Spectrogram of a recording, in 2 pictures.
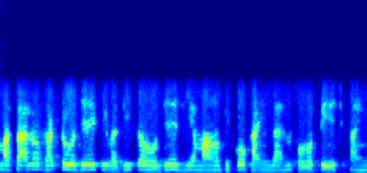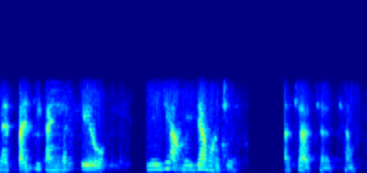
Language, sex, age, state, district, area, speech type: Sindhi, female, 45-60, Uttar Pradesh, Lucknow, rural, conversation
